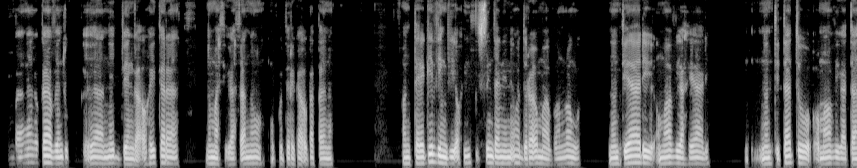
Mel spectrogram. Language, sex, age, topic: Oshiwambo, male, 18-24, finance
